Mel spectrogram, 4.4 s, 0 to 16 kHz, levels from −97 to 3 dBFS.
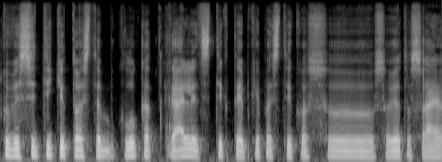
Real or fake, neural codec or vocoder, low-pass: fake; vocoder, 44.1 kHz, 128 mel bands every 512 samples, BigVGAN v2; 14.4 kHz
